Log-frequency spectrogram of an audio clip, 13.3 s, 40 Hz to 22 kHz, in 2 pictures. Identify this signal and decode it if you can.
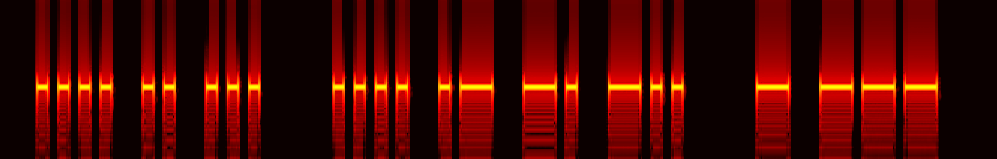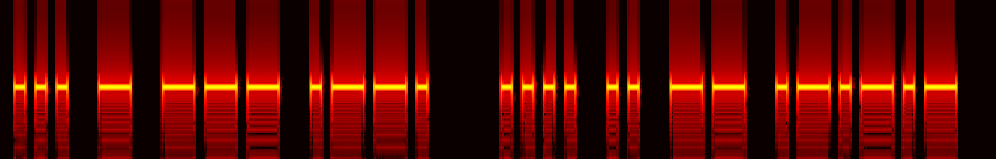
Morse code, heard as a keyed tone, about 17 wpm, 700 Hz. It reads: HIS HAND TO STOP HIM.
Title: Sentences from Top 1000 Words - Review Part 4 - 17wpm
